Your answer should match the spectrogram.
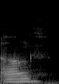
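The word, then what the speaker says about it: Ingres: Ang is how you pronounce his last name.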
